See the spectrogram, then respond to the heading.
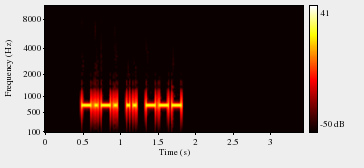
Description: Morse code, heard as a keyed tone, about 28 wpm, 700 Hz. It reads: CIO
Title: USA Call Sign Postfixes - 3 Letters 28wpm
